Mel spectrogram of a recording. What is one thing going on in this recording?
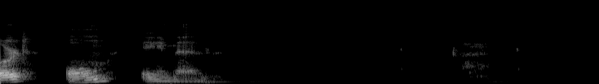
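A middle-aged man speaks calmly and softly close to a microphone, with long pauses.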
